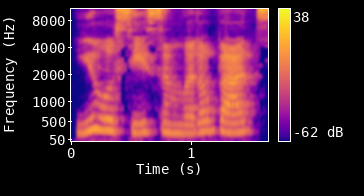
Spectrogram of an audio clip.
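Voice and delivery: put-on unhurried storytelling voice for a young child; picture book read-aloud. Teacher reading a picture book to a young child, gentle storytelling. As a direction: read it like a bedtime picture book, letting the pauses breathe.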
